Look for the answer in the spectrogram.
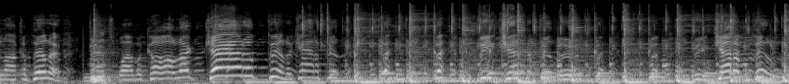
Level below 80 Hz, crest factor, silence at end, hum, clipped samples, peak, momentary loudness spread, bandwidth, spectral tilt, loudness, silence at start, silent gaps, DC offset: -36 dBFS; 16 dB; 0 s; none; under 0.1%; 0 dBFS; 6 LU; 18.5 kHz; -6 dB/octave; -17 LUFS; 0 s; none; under 0.1%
